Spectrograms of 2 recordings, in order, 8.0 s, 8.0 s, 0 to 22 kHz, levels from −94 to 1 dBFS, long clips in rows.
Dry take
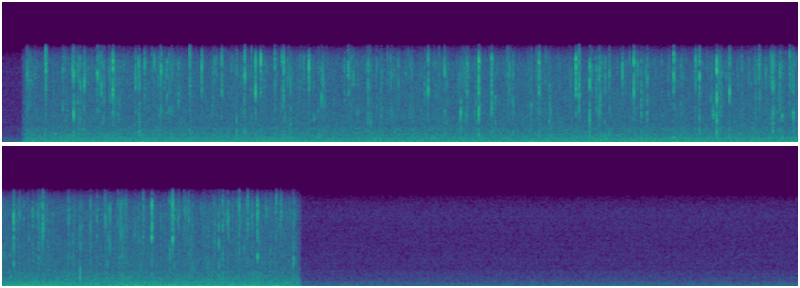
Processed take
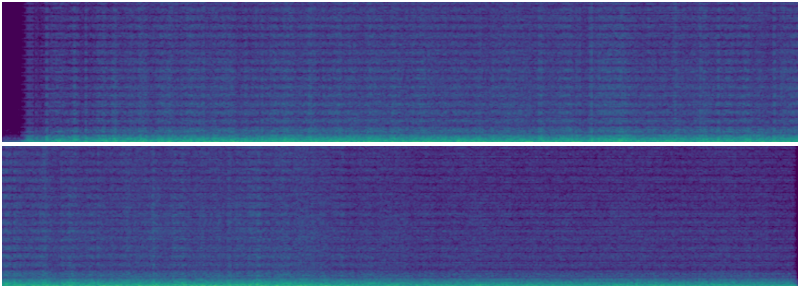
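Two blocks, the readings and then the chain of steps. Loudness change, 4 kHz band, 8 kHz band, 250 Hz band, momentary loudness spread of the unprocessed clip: -6.0 dB, -16.5 dB, -19.0 dB, +2.5 dB, 4 LU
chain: minimum comb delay 3.2 ms; comb 6.5 ms, depth 92%; AGC gain up to 16 dB; steep low-pass 12000 Hz 48 dB/oct; reverse; compressor 10:1, threshold -36 dBFS, peak gain reduction 20.5 dB; reverse; FFT band-reject 270–8500 Hz; sample-and-hold 33×; bell 2600 Hz -10.5 dB 1.9 oct; on a send: split-band echo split 340 Hz, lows 0.232 s, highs 0.419 s, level -4.5 dB; on the sum: non-linear reverb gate 0.17 s rising, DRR -5.5 dB

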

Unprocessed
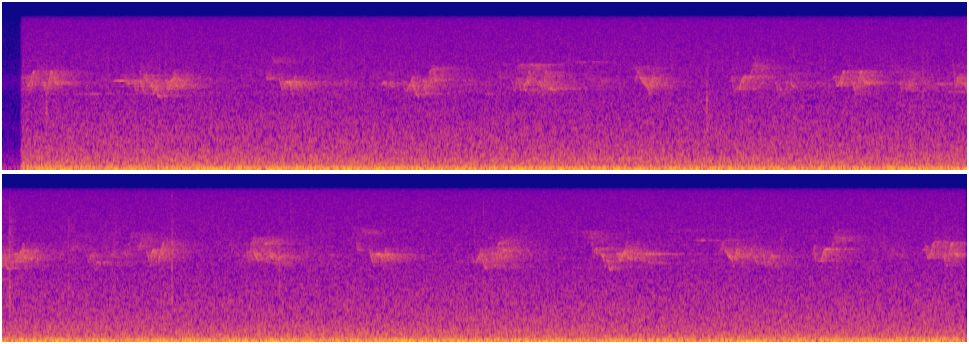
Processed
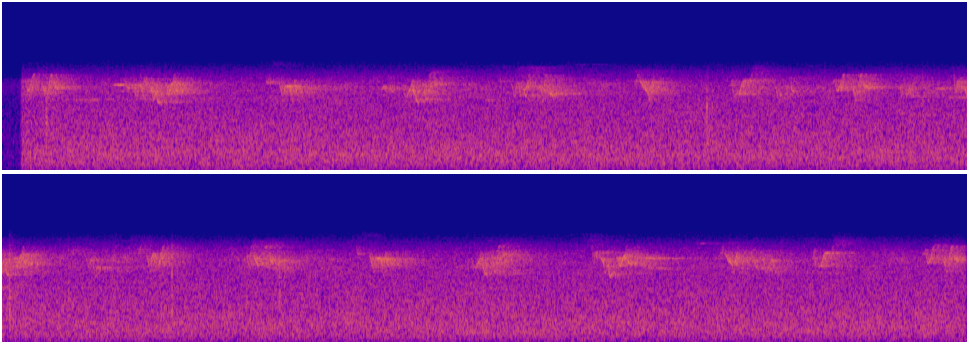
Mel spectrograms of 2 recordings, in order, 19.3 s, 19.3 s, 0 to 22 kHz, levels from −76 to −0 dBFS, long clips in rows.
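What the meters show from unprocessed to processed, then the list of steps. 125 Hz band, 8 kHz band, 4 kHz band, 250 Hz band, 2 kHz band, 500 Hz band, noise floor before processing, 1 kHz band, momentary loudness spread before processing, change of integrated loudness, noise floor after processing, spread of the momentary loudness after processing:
-20.0 dB, under -35 dB, -5.5 dB, -8.5 dB, +2.0 dB, -3.0 dB, -24 dBFS, -1.5 dB, 2 LU, -6.0 dB, -34 dBFS, 6 LU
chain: flutter echo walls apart 9.1 m, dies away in 0.31 s; mistuned SSB -310 Hz 530–3400 Hz

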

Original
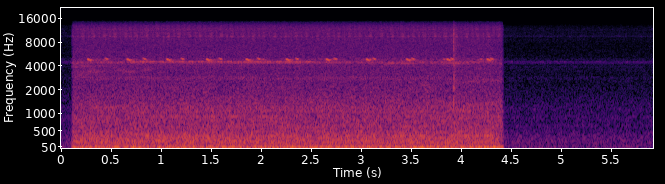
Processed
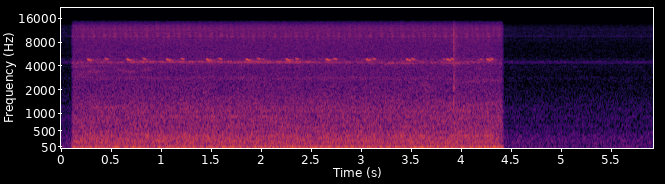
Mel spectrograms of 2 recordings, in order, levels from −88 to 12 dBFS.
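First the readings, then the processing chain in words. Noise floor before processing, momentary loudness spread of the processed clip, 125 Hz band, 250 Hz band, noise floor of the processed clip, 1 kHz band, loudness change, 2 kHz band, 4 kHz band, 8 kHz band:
-54 dBFS, 1 LU, -3.5 dB, -3.5 dB, -57 dBFS, -3.5 dB, -2.0 dB, -3.0 dB, -2.0 dB, +0.5 dB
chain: high shelf 7800 Hz +7.5 dB; gain -3.5 dB

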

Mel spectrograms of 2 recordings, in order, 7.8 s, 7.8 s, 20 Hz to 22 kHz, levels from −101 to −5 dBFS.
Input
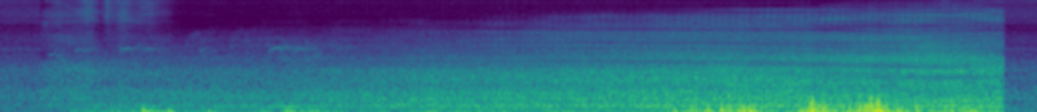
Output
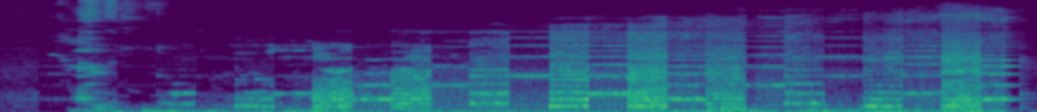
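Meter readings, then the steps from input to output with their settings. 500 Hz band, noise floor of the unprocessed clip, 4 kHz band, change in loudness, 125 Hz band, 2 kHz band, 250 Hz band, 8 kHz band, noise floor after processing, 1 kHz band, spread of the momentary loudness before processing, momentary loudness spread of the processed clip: -4.5 dB, -52 dBFS, -3.5 dB, -11.5 dB, -19.5 dB, -5.0 dB, -9.5 dB, -3.5 dB, -66 dBFS, -6.0 dB, 21 LU, 13 LU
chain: graphic EQ 125/250/1000 Hz -8/-3/-10 dB; in parallel at -9 dB: wavefolder -18.5 dBFS; on the sum: notches 60/120/180 Hz; spectral noise reduction 25 dB; dynamic EQ 900 Hz, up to +4 dB, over -53 dBFS, Q 1.8; reverse; compressor 8:1, threshold -36 dBFS, peak gain reduction 19.5 dB; reverse; stepped resonator 3.4 Hz 120–1400 Hz; gain +17.5 dB

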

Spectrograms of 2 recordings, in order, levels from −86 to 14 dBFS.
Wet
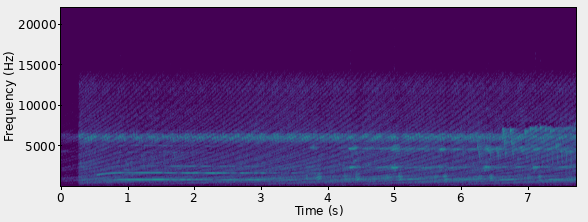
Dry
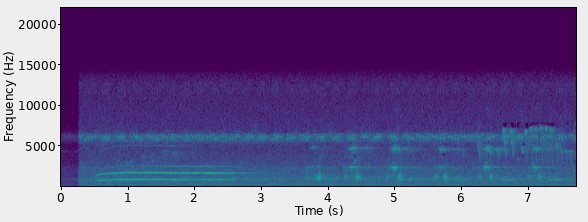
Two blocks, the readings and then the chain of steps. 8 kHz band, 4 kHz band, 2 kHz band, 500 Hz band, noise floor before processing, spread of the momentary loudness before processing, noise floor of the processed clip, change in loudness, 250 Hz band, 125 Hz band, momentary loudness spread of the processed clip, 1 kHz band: -4.0 dB, -4.0 dB, -13.5 dB, -11.5 dB, -42 dBFS, 11 LU, -48 dBFS, -8.5 dB, -23.5 dB, under -30 dB, 5 LU, -10.0 dB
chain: in parallel at -9.5 dB: hard clip -26 dBFS, distortion -14 dB; on the sum: HPF 740 Hz 12 dB/oct; on a send: diffused feedback echo 0.479 s, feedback 46%, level -8.5 dB; on the sum: compressor 1.5:1, threshold -34 dBFS, peak gain reduction 5 dB; bell 1500 Hz -11.5 dB 0.95 oct; cascading flanger rising 0.63 Hz

